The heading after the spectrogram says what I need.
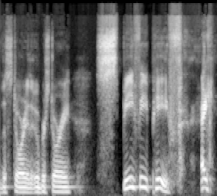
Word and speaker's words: Speefy Peef: It is, of the story, the Uber story, Speefy Peef. I got to quit saying that. Sounds dirty. Spelled like it sounds.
